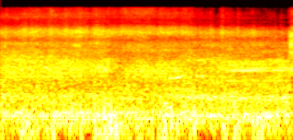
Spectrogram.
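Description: Steady street traffic noise heard from a moving bicycle, with motorcycles running close by giving a continuous low engine rumble.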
